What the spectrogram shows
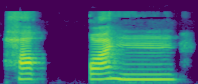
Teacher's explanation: Haqqan, have from middle part of your throat attach with qaf. Qaf will get sifa of shidda. The sound will cut off abruptly. Haqqan, and then there is idhar, and the ruling is idhar and sifa is tawassut.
